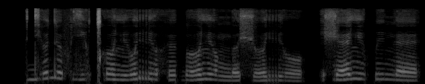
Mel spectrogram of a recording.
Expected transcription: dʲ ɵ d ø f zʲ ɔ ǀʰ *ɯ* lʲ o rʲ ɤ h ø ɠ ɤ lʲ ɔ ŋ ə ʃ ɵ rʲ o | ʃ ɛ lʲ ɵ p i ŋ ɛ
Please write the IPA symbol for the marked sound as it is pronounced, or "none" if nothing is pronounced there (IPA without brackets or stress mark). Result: ɤ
